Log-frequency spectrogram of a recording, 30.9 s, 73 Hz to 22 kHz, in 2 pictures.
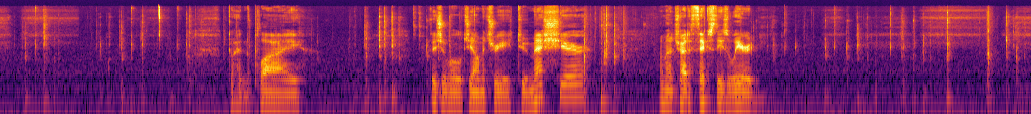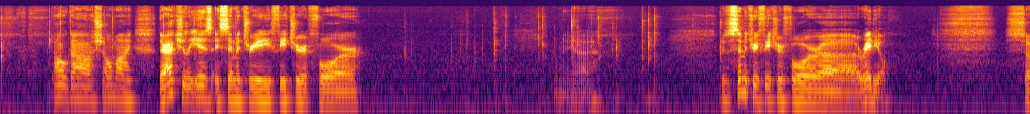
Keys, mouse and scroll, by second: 0.0-0.5 scroll up 1, 0.5 shift+middle click, 1.2 scroll down 3, 1.5 x, 1.6 z, 1.9 shift+middle click, 2.2-2.6 scroll down 3, 2.6 shift+middle click, 3.3 ctrl+a, 5.7 shift+d, 6.5 ctrl+a, 10.6-11.9 shift+middle drag, 12.6 ctrl+middle click, 12.9 z, 13.4 shift+middle click, 13.8 z, 14.2 Tab, 15.1 f, 15.5 shift+click, 16.4 middle click, 17.0 ctrl+z, 17.9 n, 18.3 n, 18.9-20.2 shift+middle drag, 20.2 click, 21.5-22.7 drag, 22.8 Tab, 24.3 alt+g, 25.1 KP_Divide, 26.2 Tab.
